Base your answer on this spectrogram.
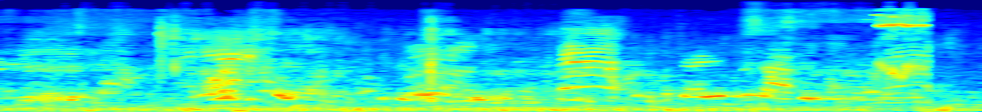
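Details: A goat at Erragadda market gives several short, quavering, nasal bleats with a trembling edge, over people talking and busy market noise.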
